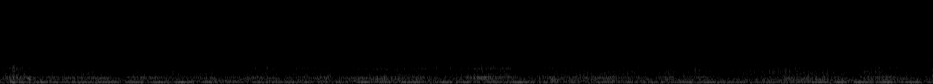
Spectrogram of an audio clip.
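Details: Domestic purring from Luca, a playful young male Scottish Fold with upright ears, indoors on his second day after joining the family; a soft, unbroken low throbbing purr throughout.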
